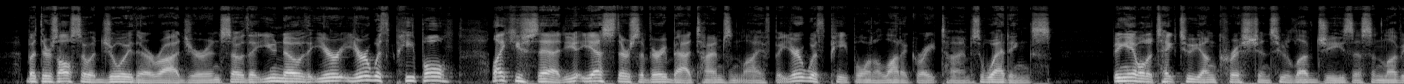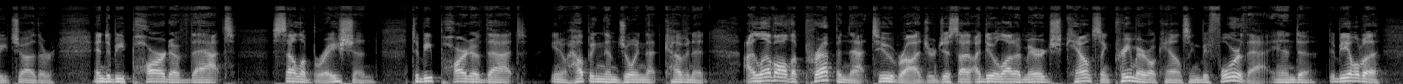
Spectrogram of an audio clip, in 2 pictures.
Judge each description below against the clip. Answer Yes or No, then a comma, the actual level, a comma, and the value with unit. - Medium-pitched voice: No, low, 115 Hz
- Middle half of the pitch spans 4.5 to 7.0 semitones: Yes, average, 5.3 semitones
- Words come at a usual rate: No, fast, 215 wpm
